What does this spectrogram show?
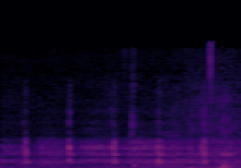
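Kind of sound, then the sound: household object, alarm clock ticking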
